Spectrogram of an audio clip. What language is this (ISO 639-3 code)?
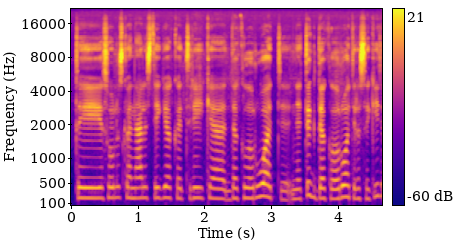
lit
